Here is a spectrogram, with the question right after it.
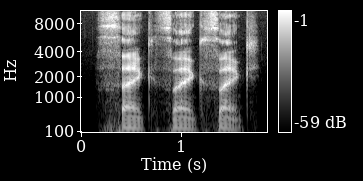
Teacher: Just very light contact with the tip of our tongue and our top front tooth. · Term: th sound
